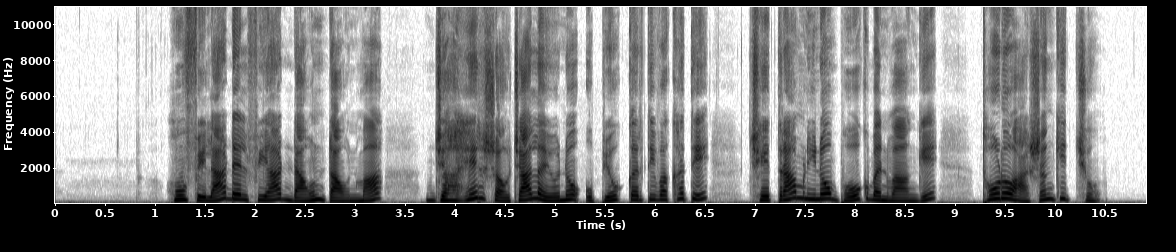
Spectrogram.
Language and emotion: Gujarati, fearful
